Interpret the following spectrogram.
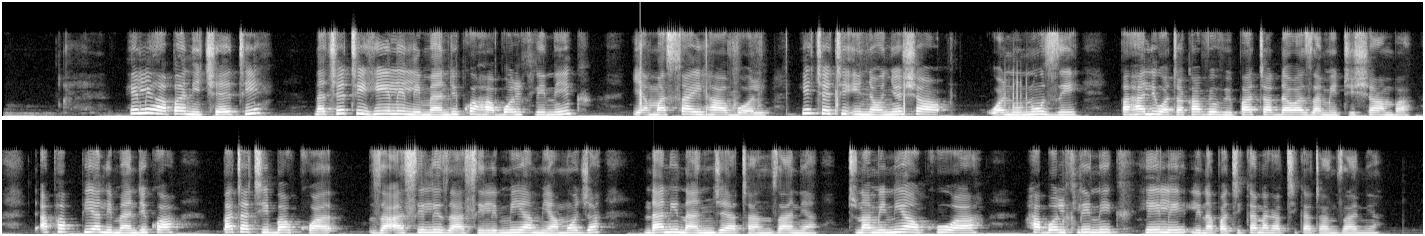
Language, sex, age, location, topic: Swahili, female, 18-24, Kisii, health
